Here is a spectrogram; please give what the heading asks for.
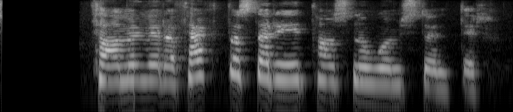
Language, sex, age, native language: Icelandic, female, 60-69, Icelandic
